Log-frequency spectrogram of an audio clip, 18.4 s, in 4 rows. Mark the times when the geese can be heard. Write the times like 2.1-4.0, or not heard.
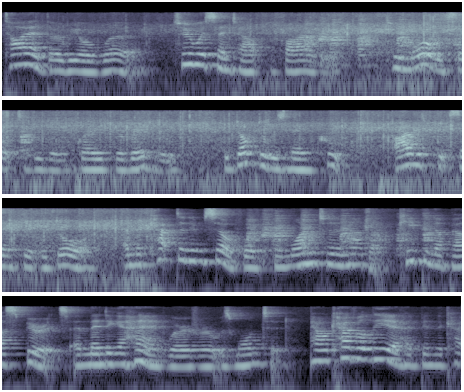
3.0-4.9, 11.6-13.5.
